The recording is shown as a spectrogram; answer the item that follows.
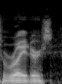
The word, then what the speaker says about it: Reuters: You know that the definition of an intellectual has been defined as somebody who can see the word Reuters and pronounce it correctly? – No, that's not true, is it? – Yeah, absolutely. – Yeah. Well, no. It's Reuters.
